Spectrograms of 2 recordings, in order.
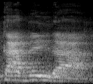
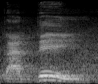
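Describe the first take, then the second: First: The stress is not on the middle syllable. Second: The stress is on the middle syllable. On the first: The speaker calls it wrong. "Eu não digo cadeira" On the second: The speaker calls it right. "eu digo cadeira. Então, dei é a sílaba mais forte"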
